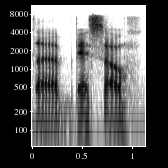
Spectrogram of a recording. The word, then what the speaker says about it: Betio: The capital area of Tarawa is spelled Betio, but it's pronounced Beso.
